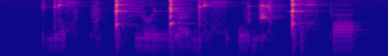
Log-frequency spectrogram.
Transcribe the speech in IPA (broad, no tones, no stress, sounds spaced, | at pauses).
d o x p u ǃʰ i ɹ ŋ͡ǃ æ̰ d ṳ x ʔ u d͡ʒ o̤ ɡ͡ǃ ɒ x p ɒ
